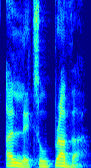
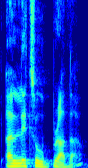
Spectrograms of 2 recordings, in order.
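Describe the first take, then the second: Both takes have the same delivery.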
